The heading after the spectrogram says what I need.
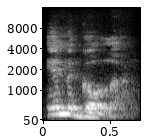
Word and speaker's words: Ngola: It wasn't called Angola. The people over there called them is Ngola. Ngola people. Ngola people. And white people just mispronounce the name Ngola to Ngully, to gully people, to gully.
